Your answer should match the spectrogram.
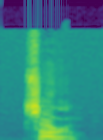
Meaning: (noun) 1. unhappiness, woe 2. (usually in plural) An instance or cause of unhappiness; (verb) 1. To feel or express grief 2. To feel grief over; to mourn, regret
- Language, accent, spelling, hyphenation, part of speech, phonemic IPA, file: English, US, sorrow, sor‧row, noun / verb, /ˈsɑɹoʊ/, En-us-sorrow.ogg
